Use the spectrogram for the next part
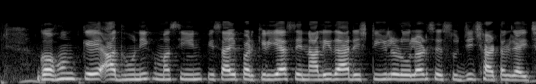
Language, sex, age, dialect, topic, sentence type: Magahi, female, 31-35, Western, agriculture, statement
